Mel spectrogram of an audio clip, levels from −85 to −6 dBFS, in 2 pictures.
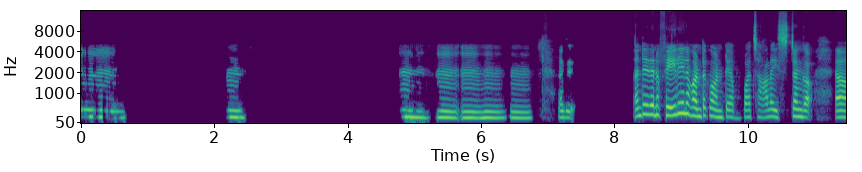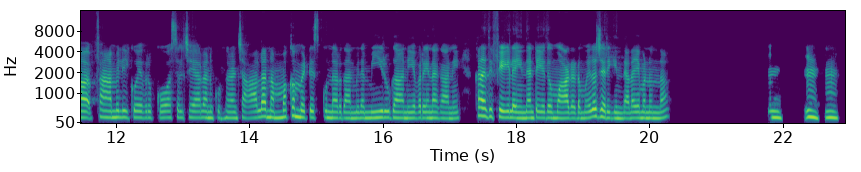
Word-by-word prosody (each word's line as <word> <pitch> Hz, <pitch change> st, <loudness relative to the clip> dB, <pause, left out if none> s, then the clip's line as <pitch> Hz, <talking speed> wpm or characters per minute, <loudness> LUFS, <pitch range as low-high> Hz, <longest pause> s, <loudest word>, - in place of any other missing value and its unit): హ్మ్. 220 Hz, -3 st, -5 dB, 1.6 s
హ్మ్. 210 Hz, -2 st, 0 dB, 2.3 s
హుహు. 215 Hz, -2 st, 0 dB, 0.3 s
హ్మ్. 205 Hz, -1 st, +1 dB
హ్మ్. 195 Hz, -1 st, 0 dB
హ్మ్. 195 Hz, -1 st, -1 dB, 0.2 s
హ్మ్. 190 Hz, -1 st, -3 dB, 0.5 s
అదే. 210 Hz, -1 st, -2 dB, 1.0 s
అంటే, 265 Hz, +5 st, +2 dB
ఏదన్నా 300 Hz, -1 st, +5 dB
ఫెయిలయిన 330 Hz, +5 st, +6 dB
వంటకవంటే, 240 Hz, -3 st, +2 dB
అబ్బా! 185 Hz, +3 st, -5 dB
చాలా 215 Hz, +2 st, -3 dB
ఇష్టంగా 235 Hz, -2 st, +2 dB, 0.5 s
ఆహ్, 210 Hz, -3 st, +5 dB
ఫ్యామిలీకో, 210 Hz, -1 st, 0 dB
ఎవరుకో, 200 Hz, 0 st, -7 dB
అసలు 205 Hz, 0 st, -6 dB
చెయ్యాలనుకుంటున్నానని 195 Hz, -2 st, -3 dB
చాలా 195 Hz, +5 st, +1 dB
నమ్మకం 220 Hz, +5 st, +2 dB
పెట్టేసుకున్నారు 200 Hz, -1 st, -1 dB
దాని 185 Hz, 0 st, -1 dB
మీద, 190 Hz, 0 st, -2 dB
మీరు 205 Hz, +1 st, +2 dB
గానీ, 190 Hz, -1 st, 0 dB
ఎవరైనా 190 Hz, 0 st, -1 dB
గానీ, 180 Hz, 0 st, -3 dB, 0.3 s
కానది 250 Hz, -3 st, +5 dB
ఫెయిలైయింది. 195 Hz, -3 st, +4 dB
అంటే, 200 Hz, +1 st, -1 dB
ఏదో 195 Hz, 0 st, -1 dB
మాడడమో 185 Hz, 0 st, +1 dB
ఏదో 240 Hz, -, +6 dB
జరిగింది. 185 Hz, -3 st, 0 dB
అలా 190 Hz, +1 st, -1 dB
ఏమన్నుందా? 190 Hz, +1 st, -1 dB, 1.6 s
హ్మ్. 205 Hz, -2 st, +3 dB, 0.4 s
హ్మ్. 215 Hz, -3 st, +6 dB
హ్మ్. 205 Hz, -1 st, +4 dB
200 Hz, 105 wpm, -25 LUFS, 190-220 Hz, 2.3 s, ఫెయిలయిన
